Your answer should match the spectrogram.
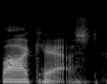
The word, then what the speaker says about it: BHH Cast: Okay, let's talk about the BHH cast, which is pronounced Bacast.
